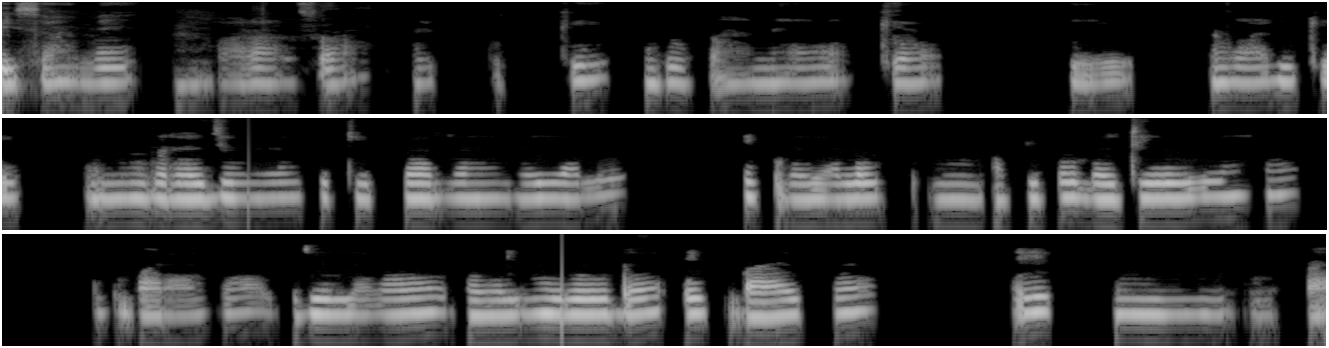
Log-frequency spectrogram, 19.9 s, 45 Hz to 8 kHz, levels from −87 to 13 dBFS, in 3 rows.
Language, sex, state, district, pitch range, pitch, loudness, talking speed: Hindi, female, Bihar, Vaishali, 190-205 Hz, 195 Hz, -24 LUFS, 80 wpm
